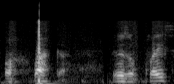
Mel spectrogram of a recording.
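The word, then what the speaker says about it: Oaxaca: a state of Mexico it's spelled like this and the word is ohaka aaka now it has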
